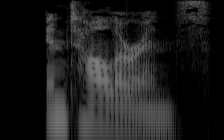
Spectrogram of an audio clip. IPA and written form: ɪnˈtɑːlɚəns (intolerance)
